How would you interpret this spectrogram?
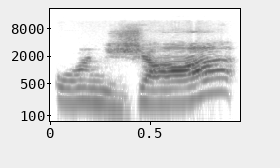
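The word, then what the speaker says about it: orgeat: add trader vic's and this is pronounced on jaw but it is a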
